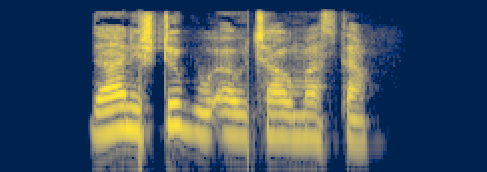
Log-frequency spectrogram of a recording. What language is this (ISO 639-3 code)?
ckb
